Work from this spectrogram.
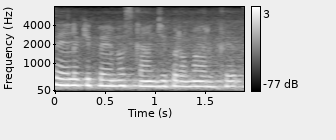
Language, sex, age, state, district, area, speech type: Tamil, female, 45-60, Tamil Nadu, Perambalur, urban, spontaneous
